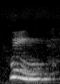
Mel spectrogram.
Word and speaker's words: think: So as you can see, as you can hear, sorry, think has a th in front.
